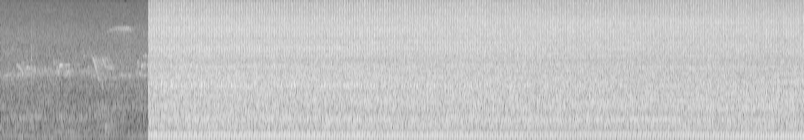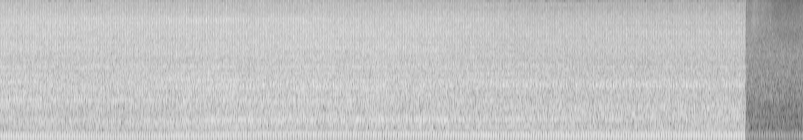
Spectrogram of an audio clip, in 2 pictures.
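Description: Trailer-mounted, olive-drab enclosed engine generator set running steadily at constant speed: a steady low hum of a few even tones under a noisy mechanical clatter. It cuts in abruptly about two seconds in and cuts off abruptly about a second before the end.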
